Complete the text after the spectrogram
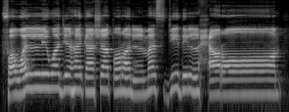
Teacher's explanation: را پر ہوگا یعنی موٹی آواز میں پڑھیں گے کیونکہ را کے اوپر زبر ہے . اگر را کے نیچے زیر ہوتا تو پھر را باریک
